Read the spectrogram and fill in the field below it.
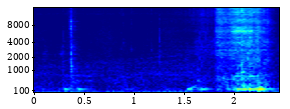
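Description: A sewing machine stitches a fabric pocket: faint mechanical ticks first, then a short, louder whirring run of stitches near the end, close by and without talk.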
